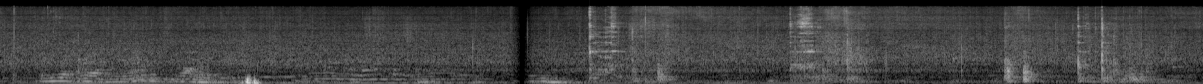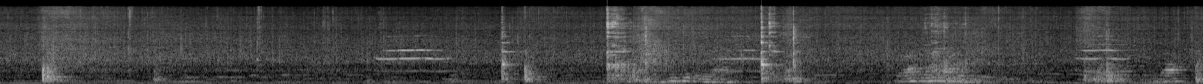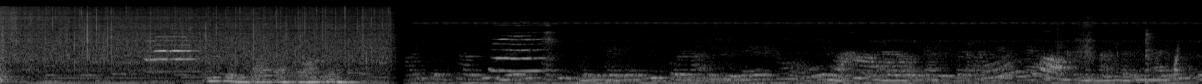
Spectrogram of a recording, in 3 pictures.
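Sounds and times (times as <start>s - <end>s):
food sizzling in a metal pan: 0.0s - 28.1s
spatula scraping a pan: 5.9s - 7.0s, 7.8s - 9.0s, 10.0s - 11.7s, 15.9s - 20.2s, 21.2s - 22.0s, 22.8s - 24.2s.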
